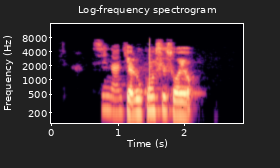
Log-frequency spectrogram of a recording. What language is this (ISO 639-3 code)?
zho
